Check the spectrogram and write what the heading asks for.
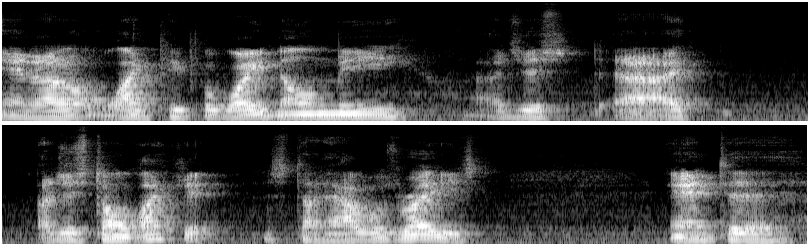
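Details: Man with ALS diagnosed in October after about five years of misdiagnosis; his speech is severely hampered and swallowing is also affected; dysarthria.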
